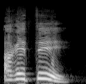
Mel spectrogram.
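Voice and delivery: loud sharp order; commanding shout. A narrator's reading. Father ordering the mob to stop, a loud shout. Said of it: "ordonna-t-il".

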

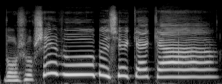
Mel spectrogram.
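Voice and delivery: very high, loud, slow drawn-out yell; children shouting. Acted. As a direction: call up to the balcony at the top of your voice. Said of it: "Les enfants crient en contrebas".

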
